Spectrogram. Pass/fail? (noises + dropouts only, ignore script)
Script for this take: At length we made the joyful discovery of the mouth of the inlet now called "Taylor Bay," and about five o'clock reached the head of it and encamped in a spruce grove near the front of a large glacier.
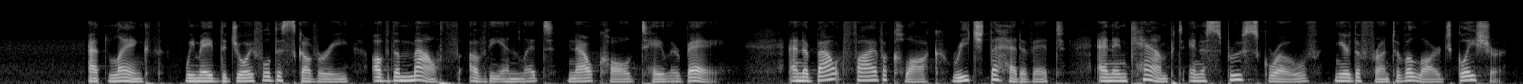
pass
